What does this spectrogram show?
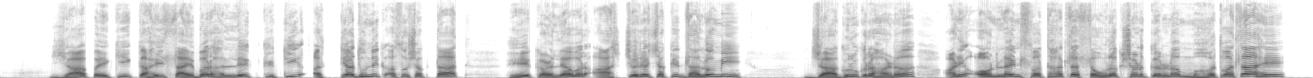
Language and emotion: Marathi, surprised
